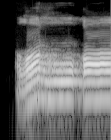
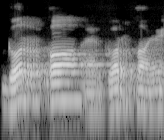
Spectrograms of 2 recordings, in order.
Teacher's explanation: Ya, bahkan 3 huruf, ya. Jadi 3 huruf tebal semua nih. Goin, ra sama qaf, ya. Gharqa. Ya, tidak dibaca gorqa, gorqa.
